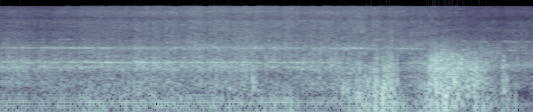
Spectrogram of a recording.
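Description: Motorbike engine running steadily while being ridden along a wet road, with a thin steady whine over it. A brief louder burst of noise comes about four seconds in.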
